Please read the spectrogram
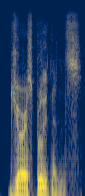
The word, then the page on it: jurisprudence: American English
